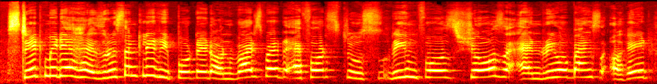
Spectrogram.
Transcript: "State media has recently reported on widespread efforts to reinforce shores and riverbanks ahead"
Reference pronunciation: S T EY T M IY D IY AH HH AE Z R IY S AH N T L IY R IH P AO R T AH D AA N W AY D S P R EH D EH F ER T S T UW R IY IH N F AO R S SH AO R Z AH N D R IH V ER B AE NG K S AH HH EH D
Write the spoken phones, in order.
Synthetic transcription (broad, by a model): S T EY T M IY D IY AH HH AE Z R IY S AH N T L IY R IH P AO R T AH D AA N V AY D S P EH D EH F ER T S T UW R IY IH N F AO R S SH AO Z AH N D R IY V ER B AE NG K S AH HH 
